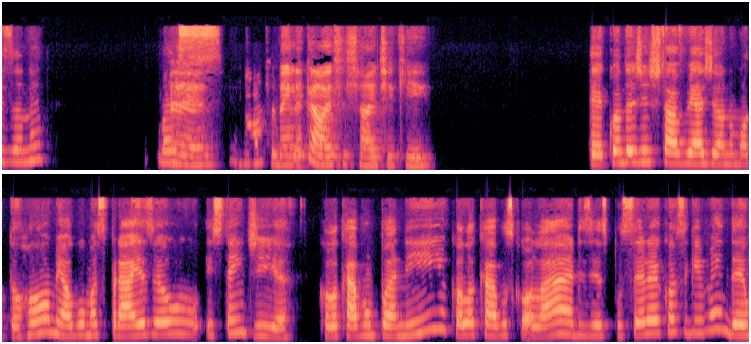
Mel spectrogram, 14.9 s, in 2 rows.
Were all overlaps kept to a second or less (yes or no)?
yes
